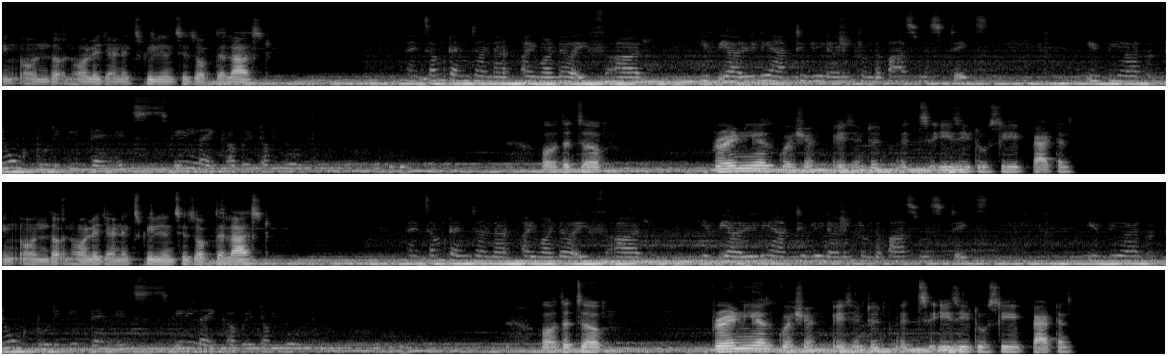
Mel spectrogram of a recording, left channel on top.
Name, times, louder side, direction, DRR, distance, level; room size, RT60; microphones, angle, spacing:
voice 1, 0.0-2.6 16.7-16.8 17.0-17.8 18.7-22.3, right 2 dB, 70° right, 0.7 m, -23 dB
sound 1, 1.9-21.3, equal, 25° right, 1.1 m, -25 dB
voice 2, 3.6-15.7, left 2 dB, 70° left, 0.9 m, -36 dB
2.5 x 2.1 x 2.8 m
head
